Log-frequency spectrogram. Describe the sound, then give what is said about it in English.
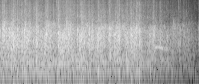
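An audience claps their hands to the Lord in a loud, sustained burst of dense applause that holds steady for several seconds before starting to thin out toward the end. “Clap your hands up to the Lord.”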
